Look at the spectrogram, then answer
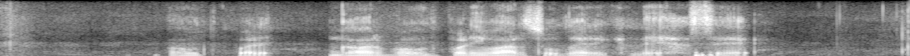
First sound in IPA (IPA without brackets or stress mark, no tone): b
